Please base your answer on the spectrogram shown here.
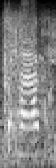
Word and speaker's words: tabby: It's spelled T-A-B-B-Y. Tabby. It was originally called Tappy, T-A-P-P-Y, because of the process to get it to set. They had to tap it, and then it changed over to Tabby.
